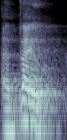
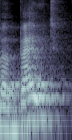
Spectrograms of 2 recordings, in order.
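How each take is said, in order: First: The final t becomes a glottal stop. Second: The final t is clearly pronounced. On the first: "What might happen in Dublin English?" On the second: "the word about ends in what sound? T"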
